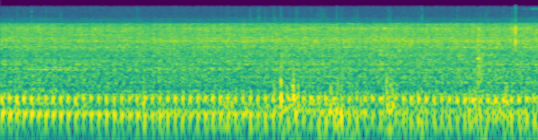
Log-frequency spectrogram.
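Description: A motorcycle engine thrums at low speed.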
